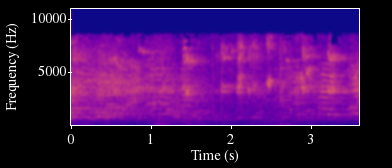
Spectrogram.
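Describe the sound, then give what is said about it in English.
A basketball dribbled during a basketball game late in the contest, with the Bears holding the lead. A few dull, low bounces thud under a steady wash of crowd noise. “Hammerling on the dribble.”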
